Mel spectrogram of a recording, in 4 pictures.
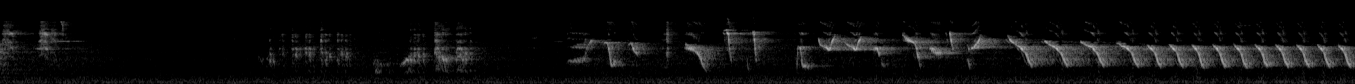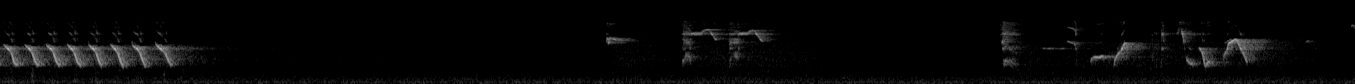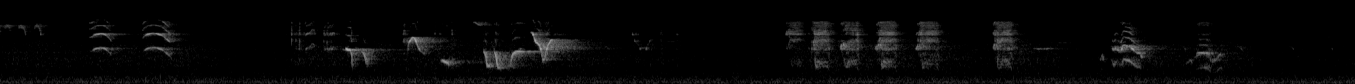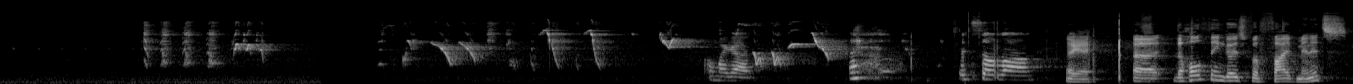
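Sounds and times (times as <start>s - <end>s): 
bird calling and trilling: 0.0s - 1.0s, 2.6s - 15.7s, 19.6s - 21.5s, 23.5s - 29.4s, 30.0s - 34.0s, 34.9s - 39.6s, 42.0s - 43.6s, 44.4s - 50.6s
speech: 47.9s - 48.2s, 50.4s - 54.1s.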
